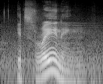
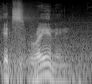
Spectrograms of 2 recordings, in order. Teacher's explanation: The first one, it's raining, which has a rising tone. The tone is rising, whereas in the second case, it's raining. The sentence has taken a falling tone.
